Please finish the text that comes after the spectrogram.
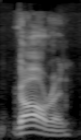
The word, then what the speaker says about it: Gallrein: I guess when you have the two consonants after the letter A, the vowel there, usually it is the short pronunciation of the A is the gall instead of gal, right? So Gallrein.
